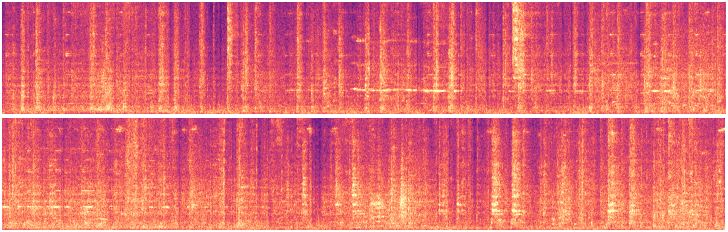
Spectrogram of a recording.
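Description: Passenger train rolling along the rails, heard from the open side of a coach: a steady rumble of wheels on track with scattered irregular clacks. A faint thin squeal comes from the wheels about seven to nine seconds in as the train takes a curve.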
